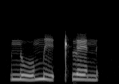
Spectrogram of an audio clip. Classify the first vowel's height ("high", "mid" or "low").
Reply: high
